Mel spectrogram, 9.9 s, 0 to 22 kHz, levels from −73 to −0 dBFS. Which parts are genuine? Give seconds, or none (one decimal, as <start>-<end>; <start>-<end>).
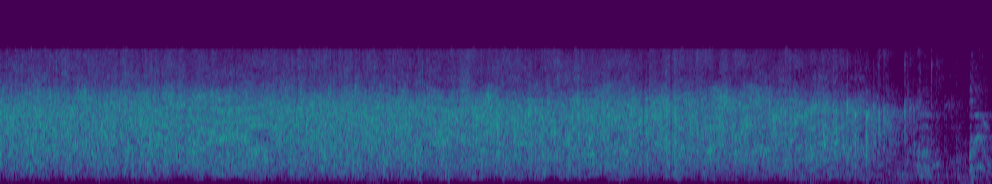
0.0-1.6; 2.8-4.3; 8.7-9.9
